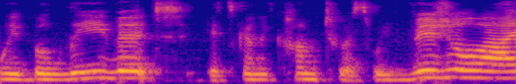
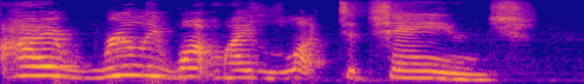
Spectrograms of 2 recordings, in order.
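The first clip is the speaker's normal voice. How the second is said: very drawn-out, heartfelt, passionate and joyful. Explaining how to wish for your luck to change, said with passion and joy. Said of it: "You've got to say it with passion and joy".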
